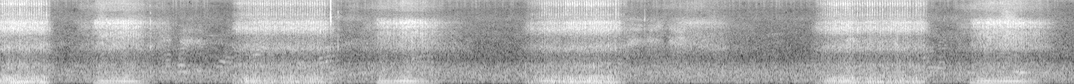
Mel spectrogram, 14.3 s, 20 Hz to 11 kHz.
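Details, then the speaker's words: Sister sleeping, said to snore a lot: loud, low rattling snores on each breath, about 15 to 20 a minute, with quieter breaths between; snoring. "You guys can't hear my sister sleeping. Turn up your volume. My sister snores a lot."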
